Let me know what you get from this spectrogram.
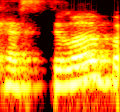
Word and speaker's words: Castilla: Well, I actually say Castilla, but I just thought I'd give you props for knowing how it should be pronounced.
